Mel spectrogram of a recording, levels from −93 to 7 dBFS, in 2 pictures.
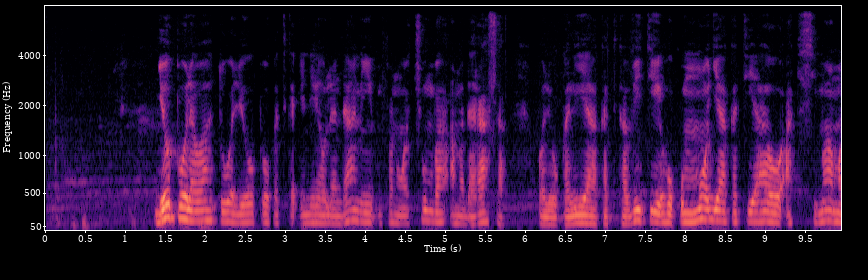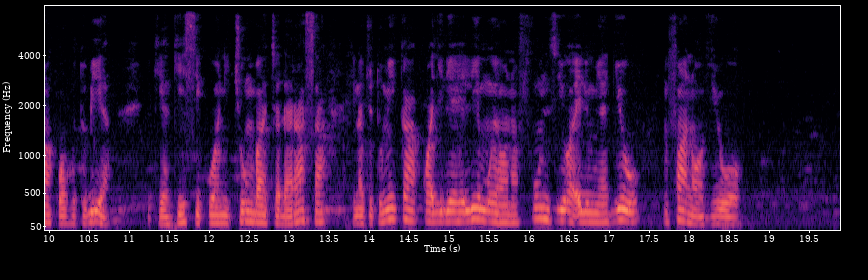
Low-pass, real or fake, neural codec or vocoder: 7.2 kHz; fake; vocoder, 24 kHz, 100 mel bands, Vocos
